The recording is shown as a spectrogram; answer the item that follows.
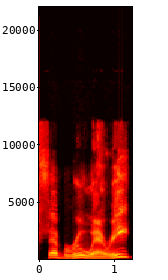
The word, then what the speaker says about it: February: It's actually pronounced February, ladies and gentlemen.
